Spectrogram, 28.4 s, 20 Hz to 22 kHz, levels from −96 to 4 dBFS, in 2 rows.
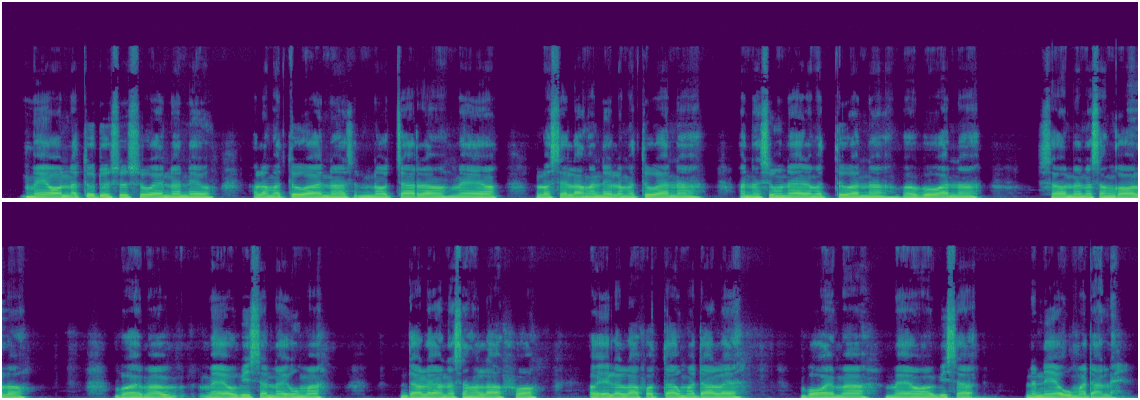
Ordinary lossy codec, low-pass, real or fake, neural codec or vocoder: none; 19.8 kHz; real; none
